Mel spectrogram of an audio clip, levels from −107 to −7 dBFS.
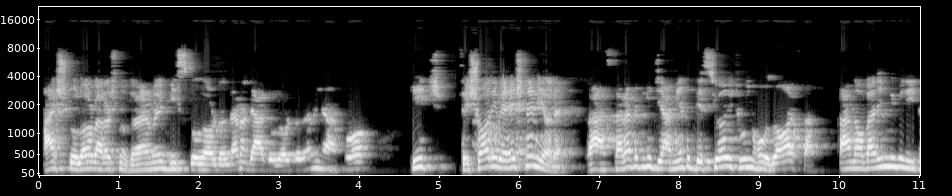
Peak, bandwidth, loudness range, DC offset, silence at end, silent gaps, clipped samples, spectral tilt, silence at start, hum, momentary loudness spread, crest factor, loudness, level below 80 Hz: -4 dBFS; 8 kHz; 2 LU; under 0.1%; 0 s; none; under 0.1%; -5.5 dB/octave; 0.05 s; none; 6 LU; 14 dB; -17 LUFS; -74 dBFS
